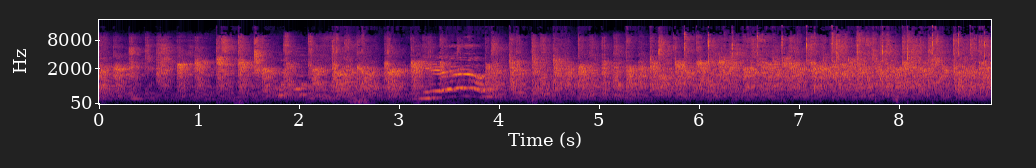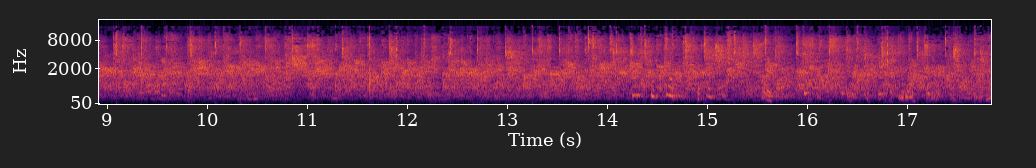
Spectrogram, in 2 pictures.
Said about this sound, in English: I want to propose Friendly Town applauds for a fucking hour. Where the entire show is just us applauding for a fucking hour, and that's just the whole recording.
